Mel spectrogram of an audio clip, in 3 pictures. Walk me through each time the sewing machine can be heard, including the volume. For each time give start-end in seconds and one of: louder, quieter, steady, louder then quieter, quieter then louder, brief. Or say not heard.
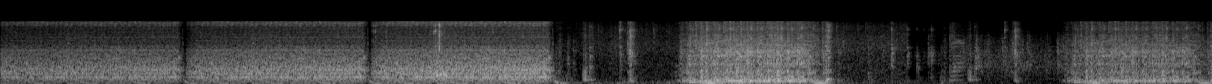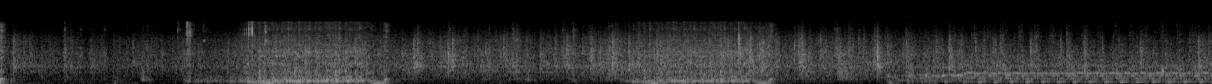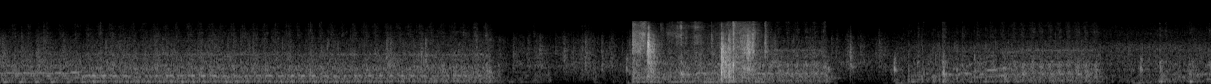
0.0-36.3 quieter.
